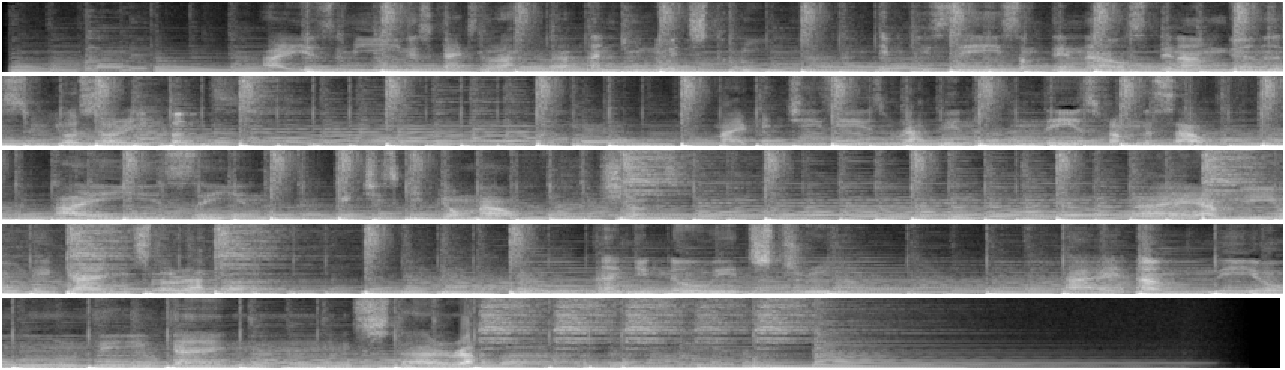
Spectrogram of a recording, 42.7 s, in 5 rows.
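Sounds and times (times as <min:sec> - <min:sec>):
ghetto rap music beat: 0:02.0 - 0:39.7.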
